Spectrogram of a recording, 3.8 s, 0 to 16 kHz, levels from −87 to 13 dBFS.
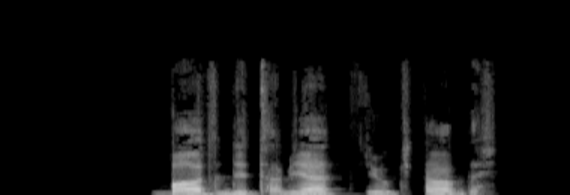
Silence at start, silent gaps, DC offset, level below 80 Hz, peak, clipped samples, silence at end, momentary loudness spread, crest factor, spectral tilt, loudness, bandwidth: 1.15 s; 2.76-2.82 s; under 0.1%; -52 dBFS; 0 dBFS; under 0.1%; 0.6 s; 14 LU; 20 dB; -7.5 dB/octave; -18 LUFS; 11 kHz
